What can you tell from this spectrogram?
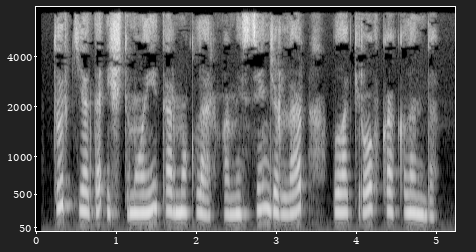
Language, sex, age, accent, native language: Uzbek, female, under 19, Xorazm, Uzbek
